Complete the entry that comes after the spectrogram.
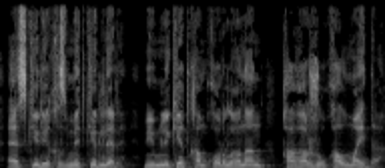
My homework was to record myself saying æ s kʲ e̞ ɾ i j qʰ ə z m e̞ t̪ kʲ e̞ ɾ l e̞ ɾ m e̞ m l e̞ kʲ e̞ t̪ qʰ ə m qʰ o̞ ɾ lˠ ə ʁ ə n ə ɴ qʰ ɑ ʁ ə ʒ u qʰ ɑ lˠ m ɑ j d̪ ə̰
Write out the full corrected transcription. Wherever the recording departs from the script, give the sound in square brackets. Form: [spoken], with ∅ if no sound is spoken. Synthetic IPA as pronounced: æ s kʲ e̞ ɾ i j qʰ ə z m e̞ t̪ kʲ e̞ ɾ l e̞ ɾ m e̞ m l e̞ kʲ e̞ t̪ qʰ [ɑ] m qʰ o̞ ɾ lˠ ə ʁ ə n [ɑ] ɴ qʰ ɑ ʁ [ɑ] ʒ u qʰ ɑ lˠ m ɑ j d̪ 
